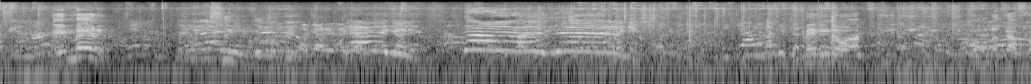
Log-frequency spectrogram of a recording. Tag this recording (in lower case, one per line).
shout
speech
